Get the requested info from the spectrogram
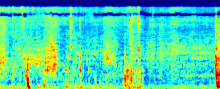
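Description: Chicken pieces with pepper and onion sizzling in a non-stick frying pan on a wood stove, with a few short knocks as the pan and food are moved and stirred.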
